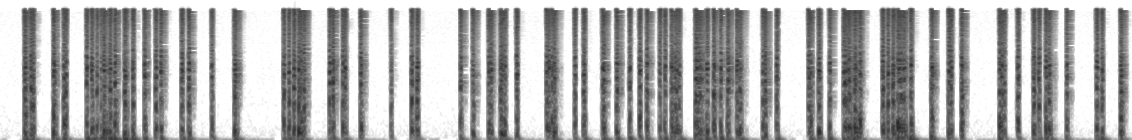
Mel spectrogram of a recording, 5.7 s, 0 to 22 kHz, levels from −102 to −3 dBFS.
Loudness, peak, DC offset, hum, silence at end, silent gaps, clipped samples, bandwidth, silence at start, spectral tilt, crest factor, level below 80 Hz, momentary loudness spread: -18 LUFS; 0 dBFS; under 0.1%; none; 0 s; none; under 0.1%; 18 kHz; 0.1 s; -1 dB/octave; 20 dB; -42 dBFS; 5 LU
